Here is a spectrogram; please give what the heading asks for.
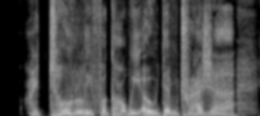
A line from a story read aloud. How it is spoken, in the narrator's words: he whispered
